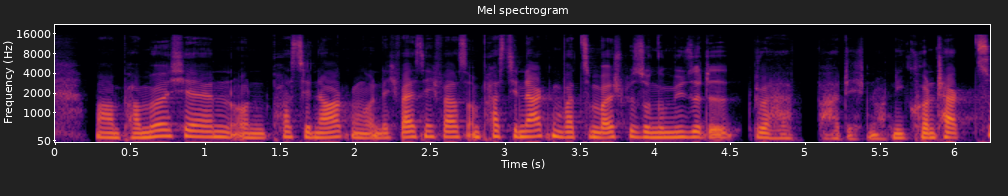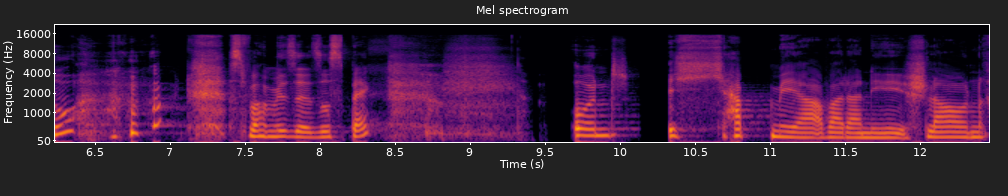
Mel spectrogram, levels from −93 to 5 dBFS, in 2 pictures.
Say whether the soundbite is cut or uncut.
uncut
